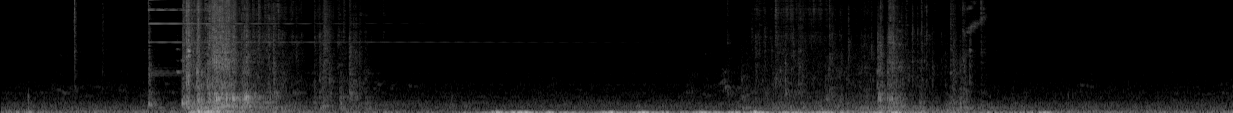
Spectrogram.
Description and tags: elevator in chicago building dinging, opening, and closing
